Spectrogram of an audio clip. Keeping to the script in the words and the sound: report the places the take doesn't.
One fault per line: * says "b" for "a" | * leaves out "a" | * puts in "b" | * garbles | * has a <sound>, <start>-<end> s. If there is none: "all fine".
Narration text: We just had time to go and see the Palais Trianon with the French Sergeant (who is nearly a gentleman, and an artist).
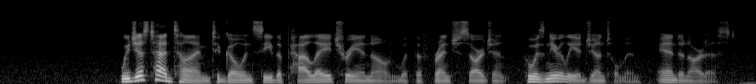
* says "was" for "is"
